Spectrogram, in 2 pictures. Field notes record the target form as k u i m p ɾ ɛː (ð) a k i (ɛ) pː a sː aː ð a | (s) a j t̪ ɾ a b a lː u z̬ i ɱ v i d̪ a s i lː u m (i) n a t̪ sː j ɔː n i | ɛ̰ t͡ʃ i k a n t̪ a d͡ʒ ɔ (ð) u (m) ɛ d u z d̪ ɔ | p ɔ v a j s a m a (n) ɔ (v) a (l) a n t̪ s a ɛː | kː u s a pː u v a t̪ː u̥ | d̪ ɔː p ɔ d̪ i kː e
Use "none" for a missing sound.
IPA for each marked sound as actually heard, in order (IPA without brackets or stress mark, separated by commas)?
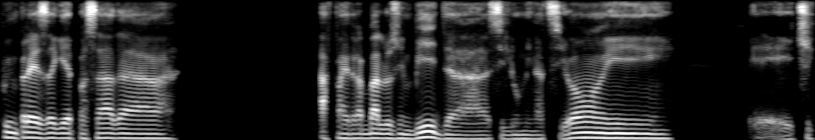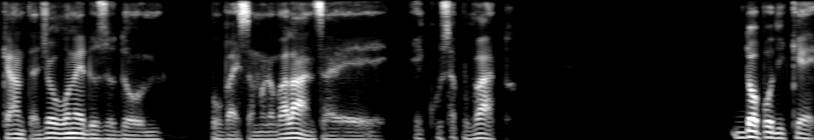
z, ɛ, f, i, v, n, n, v, l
